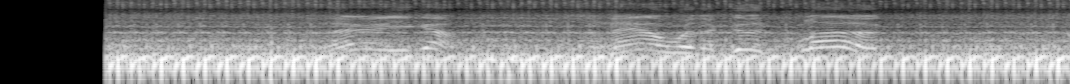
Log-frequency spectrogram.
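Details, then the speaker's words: Yamaha Virago bobber twin after replacing fouled front spark plug: steady even idle, both cylinders firing with a regular beat near three per second, then throttling up cleanly; running normally. "ah suddenly i'm hitting on two again [Music] throttling up good so now i got a good plug that's firing"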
